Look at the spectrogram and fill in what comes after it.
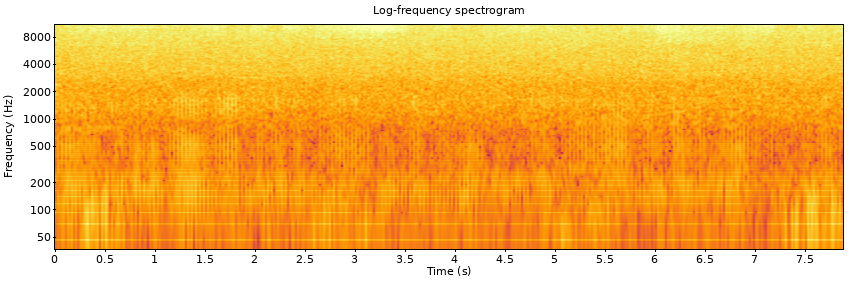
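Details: Cat purring very close in an evening ASMR recording, a dense low rumble pulsing in slow breathing cycles roughly every second and a half, steady and uninterrupted over faint background hiss.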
